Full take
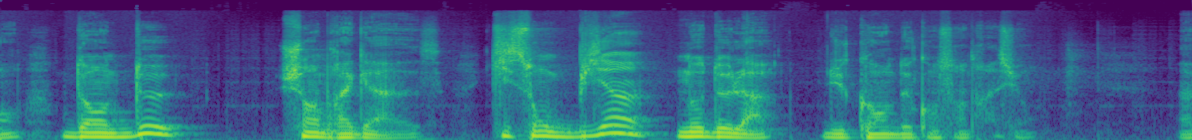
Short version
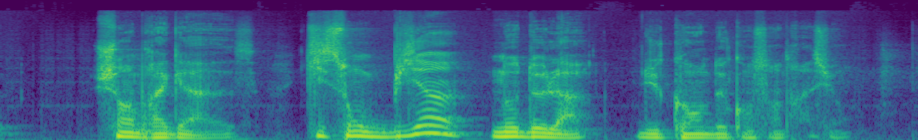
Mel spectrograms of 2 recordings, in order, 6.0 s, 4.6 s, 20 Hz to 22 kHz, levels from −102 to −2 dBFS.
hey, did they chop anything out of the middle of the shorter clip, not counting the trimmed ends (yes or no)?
no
